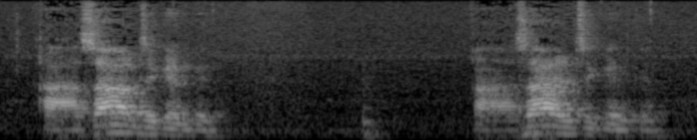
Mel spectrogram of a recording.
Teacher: «ш» быстрые речи переходят в «ж»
